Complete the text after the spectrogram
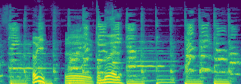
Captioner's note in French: voix de vainqueur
